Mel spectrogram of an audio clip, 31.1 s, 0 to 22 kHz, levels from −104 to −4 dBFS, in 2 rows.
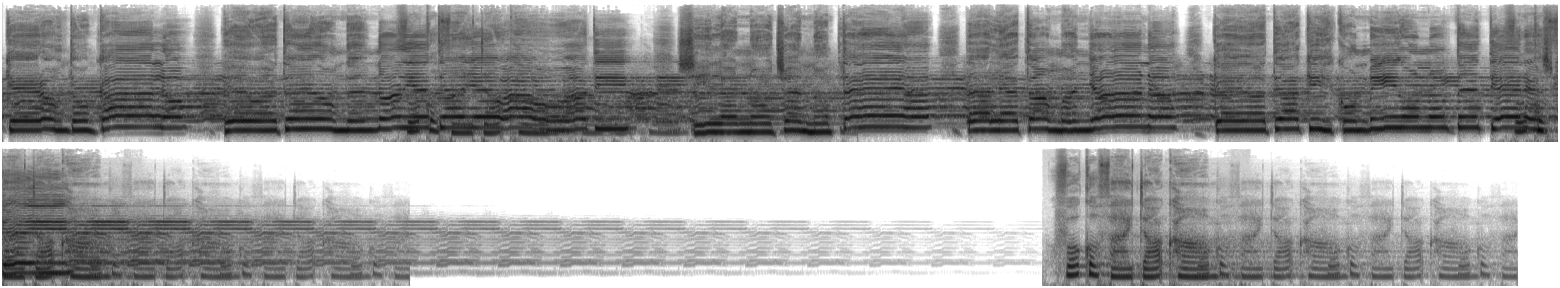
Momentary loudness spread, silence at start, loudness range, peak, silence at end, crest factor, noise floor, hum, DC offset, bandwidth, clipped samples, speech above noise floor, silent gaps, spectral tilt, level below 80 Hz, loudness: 18 LU; 0 s; 15 LU; -2 dBFS; 0.5 s; 16 dB; -79 dBFS; none; under 0.1%; over 20 kHz; under 0.1%; 64 dB; none; -3 dB/octave; -60 dBFS; -15 LUFS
